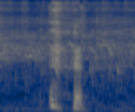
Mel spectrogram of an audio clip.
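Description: Pullets on a Nigerian farm give two quick, loud clucks close by, rising over a quiet background hum.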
